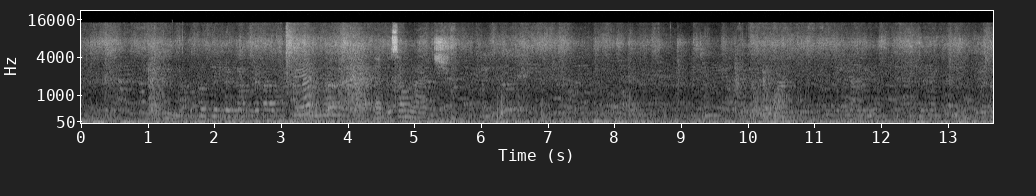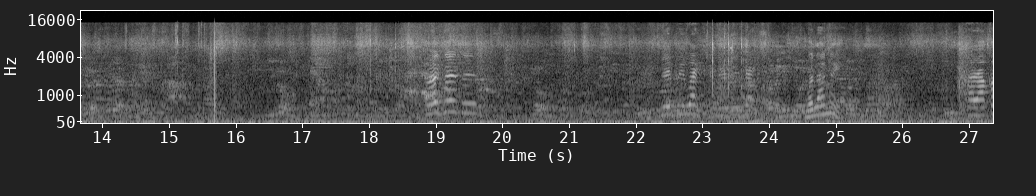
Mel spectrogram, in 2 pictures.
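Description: A young girl talks close by.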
